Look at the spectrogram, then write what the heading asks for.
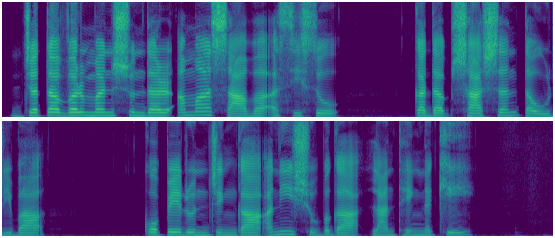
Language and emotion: Manipuri, neutral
